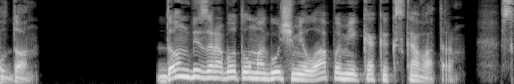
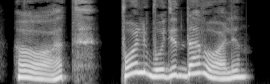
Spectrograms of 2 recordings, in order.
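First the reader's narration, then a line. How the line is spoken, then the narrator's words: Velvety voice. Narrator (Russian): бархатным голосом сообщил Бамбола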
